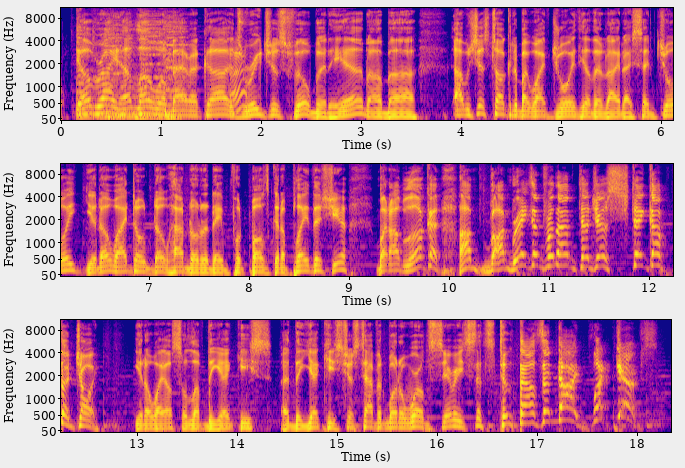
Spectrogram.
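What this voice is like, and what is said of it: Imitates another person's voice. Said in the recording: “That was my Regis impression.”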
